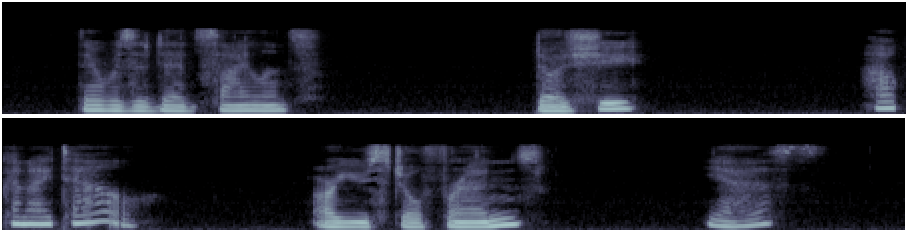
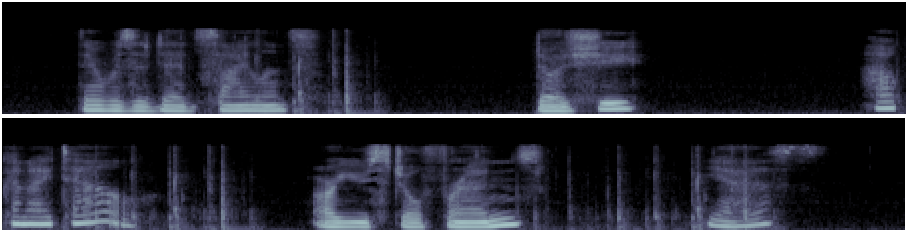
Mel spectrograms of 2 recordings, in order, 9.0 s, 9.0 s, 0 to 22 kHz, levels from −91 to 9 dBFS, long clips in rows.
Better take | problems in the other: first | background sound (Computer keyboard); 20 dB below the speech

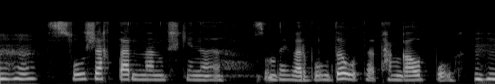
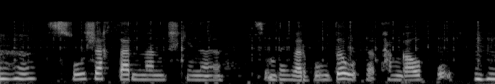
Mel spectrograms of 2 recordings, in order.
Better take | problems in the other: first | noise reduction (classical method spectral subtraction)

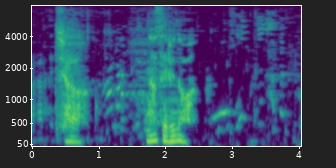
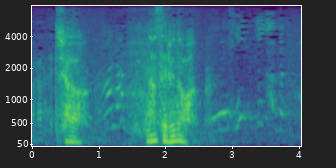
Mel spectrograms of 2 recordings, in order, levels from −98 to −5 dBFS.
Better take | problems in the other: second | noise reduction (classical method Wiener filter)

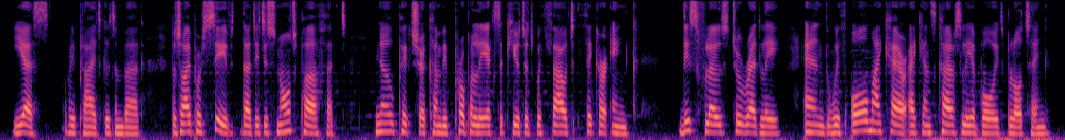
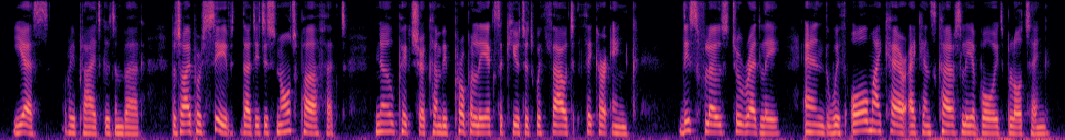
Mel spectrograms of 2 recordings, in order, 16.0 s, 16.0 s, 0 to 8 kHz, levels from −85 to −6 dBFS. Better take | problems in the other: second | noise reduction (neural separator model SepFormer DNS4)

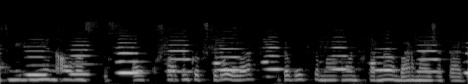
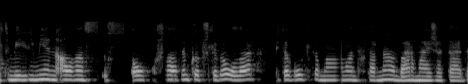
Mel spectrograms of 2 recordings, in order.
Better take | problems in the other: second | noise reduction (classical method Wiener filter)

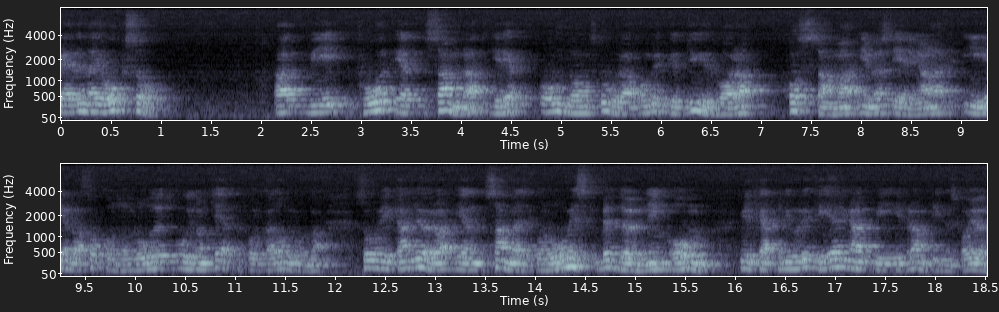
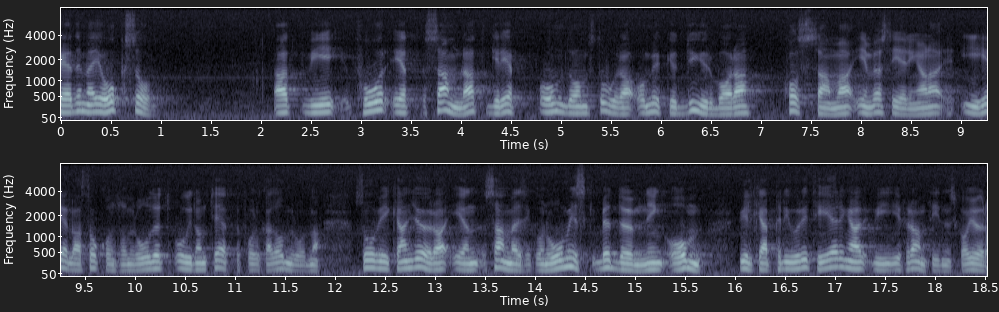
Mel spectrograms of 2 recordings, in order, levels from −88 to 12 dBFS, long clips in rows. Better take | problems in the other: second | room echo; dies away in 0.7 s

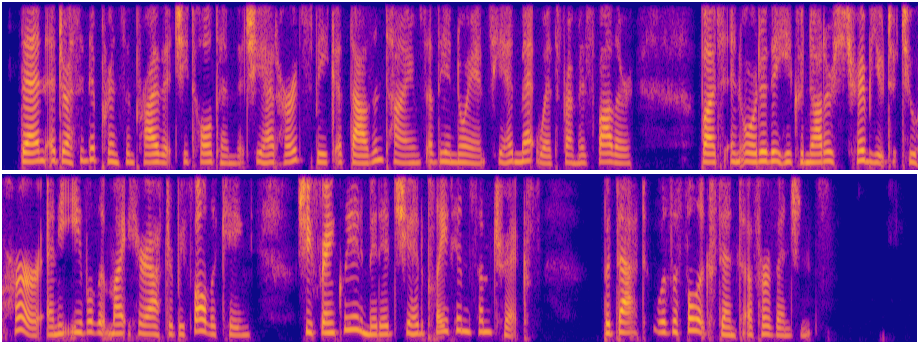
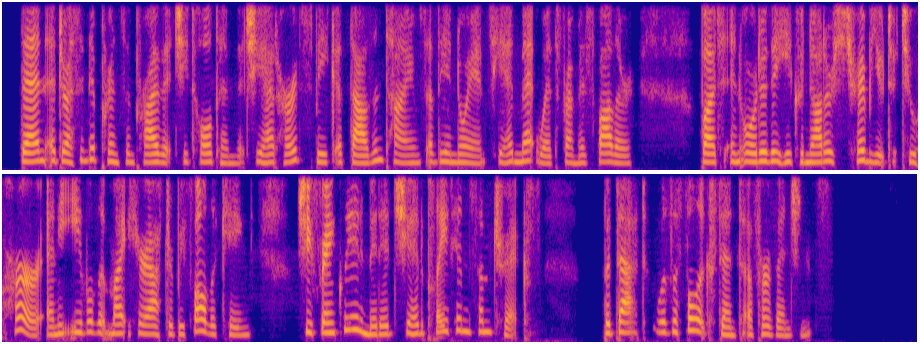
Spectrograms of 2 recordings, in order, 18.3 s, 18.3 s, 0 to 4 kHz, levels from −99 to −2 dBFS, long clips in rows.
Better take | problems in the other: first | noise reduction (neural mask model Resemble Enhance denoiser)

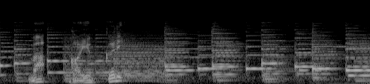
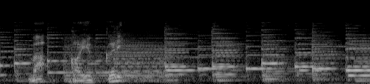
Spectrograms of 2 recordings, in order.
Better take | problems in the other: first | room echo; dies away in 1.2 s

